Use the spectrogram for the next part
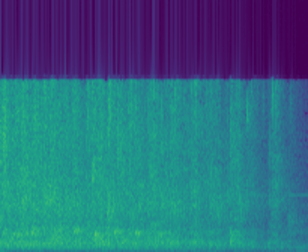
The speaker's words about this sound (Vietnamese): Hãy cho một tràng pháo tay thật lớn để cảm ơn.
